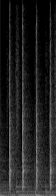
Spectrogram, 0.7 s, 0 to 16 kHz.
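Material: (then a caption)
Plastic. The all-plastic charging case of Vivan Life 200NC wireless earbuds is knocked on four times. Each knock is a short, bright click that dies away almost at once.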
